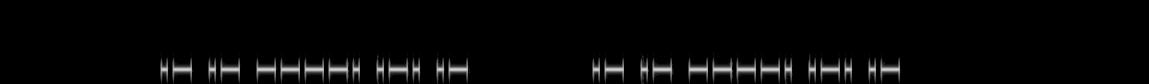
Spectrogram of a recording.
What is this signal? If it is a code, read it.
Morse code, heard as a keyed tone, about 20 wpm, 700 Hz. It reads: AA9RA AA9RA
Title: USA Call Signs - 5 Characters - Repeated 2x - 20wpm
